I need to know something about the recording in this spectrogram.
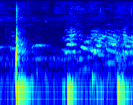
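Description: Children's voices shouting and calling out, growing busier from about a second in, with one loud sharp clack shortly after the start and low thumps about once a second.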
